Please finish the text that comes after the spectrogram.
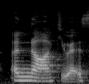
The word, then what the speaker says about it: innocuous: this simply means harmless so an innocuous there are four syllables the first one is a schwa the second one is our winner not then we have Q like the name of the letter and then whoops so W schwa s final syllable an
